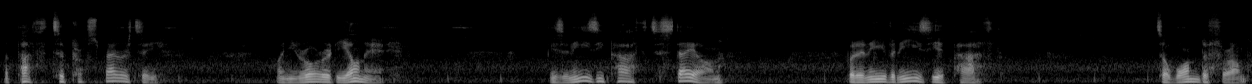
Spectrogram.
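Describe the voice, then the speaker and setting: A middle-aged man in an unhurried, halting, reflective solo chat as a gaming vlogger. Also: fairly low pitch, lively intonation, dark tone, slight background noise. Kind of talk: rambling casual chat about video games.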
